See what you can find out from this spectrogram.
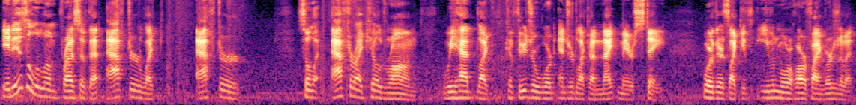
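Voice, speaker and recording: A male streamer commenting live on a game, his voice at a middle pitch. He rambles, restarts sentences and piles up fillers as he plays. A steady hiss of noise sits under the recording. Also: moderate pace.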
